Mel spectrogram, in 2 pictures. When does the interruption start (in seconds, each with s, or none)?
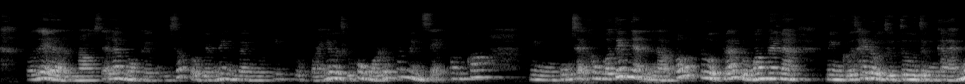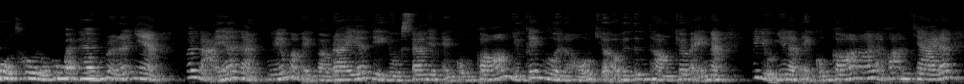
none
